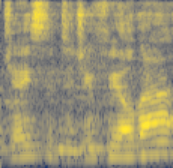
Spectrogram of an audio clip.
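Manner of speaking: ordinary talk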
